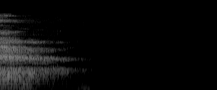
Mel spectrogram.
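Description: A man's breathy exhale trailing off right after speaking, fading out in under a second, then silence.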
